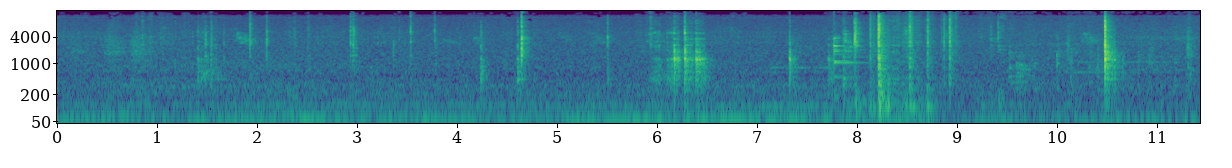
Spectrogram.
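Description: Small screwdriver and black plastic plug connector being handled on a wooden bench: scattered light clicks and taps as screws are driven in and the housing is fitted together, with clusters of clicks in the middle and a sharper click near the end.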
